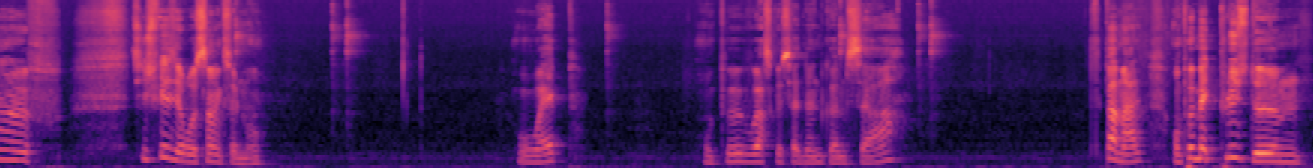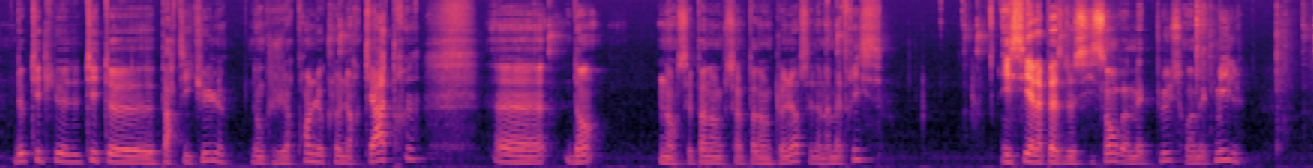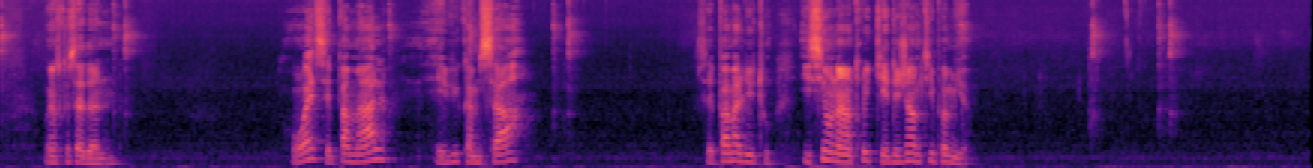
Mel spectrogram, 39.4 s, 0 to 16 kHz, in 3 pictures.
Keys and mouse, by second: 2.2 click, 3.3 click, 6.0 click, 9.2 click, 16.4 click, 18.4 click, 21.3 click, 22.7 click, 26.1 click, 27.3 click, 30.1 click, 31.7 click, 35.9 click, 37.8 click.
